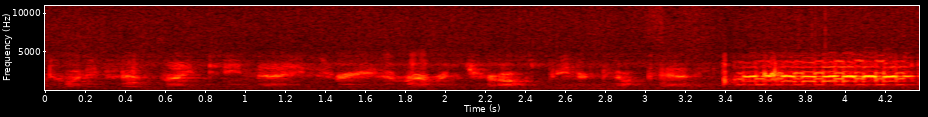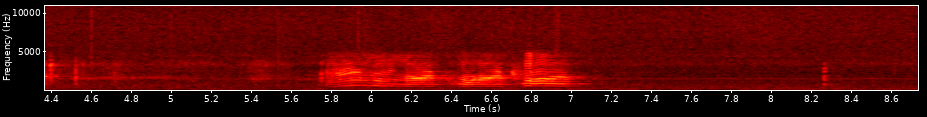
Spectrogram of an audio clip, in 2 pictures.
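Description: Playback of a recorded telephone call: a voice heard over a narrow phone line, not clear enough to make out. Partway through, a steady pitched tone holds for about a second, and then the voice returns briefly.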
